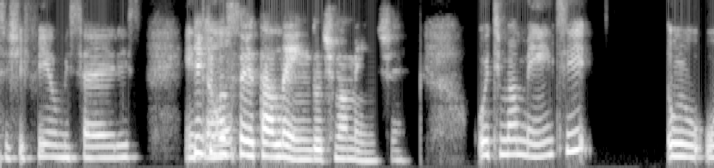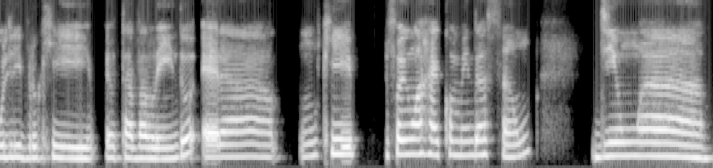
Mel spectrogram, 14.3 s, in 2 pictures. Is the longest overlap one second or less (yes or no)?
yes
